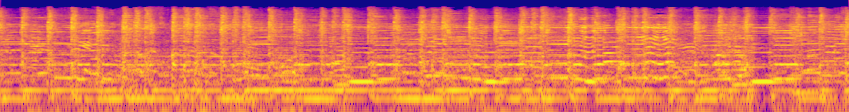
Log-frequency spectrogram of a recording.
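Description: Live Cretan folk dance music: a Cretan lyra bowing the melody over several laouta strumming a quick, steady beat.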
